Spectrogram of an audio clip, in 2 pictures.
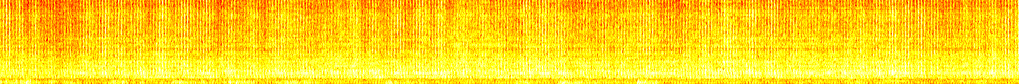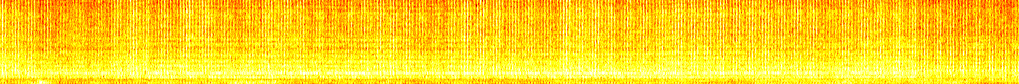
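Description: Single-cylinder diesel engine of a two-wheel walking tractor running steadily with a knocking beat, working under load as it hauls a trailer of rice sacks through deep mud.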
